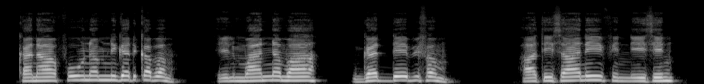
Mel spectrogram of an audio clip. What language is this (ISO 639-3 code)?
orm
